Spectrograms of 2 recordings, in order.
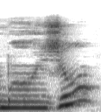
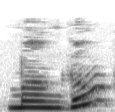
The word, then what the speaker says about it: mangeons: il elle mange nous mangeons et je fais attention à la PR prononciation pour ne pas prononcer Mangon j'ajoute e après la lettre je nous mangeons seulement avec nous vous mangez e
